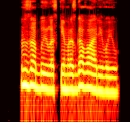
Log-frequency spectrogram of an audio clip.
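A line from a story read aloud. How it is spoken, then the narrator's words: Snort. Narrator (Russian): фыркнула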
